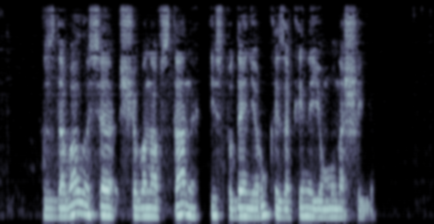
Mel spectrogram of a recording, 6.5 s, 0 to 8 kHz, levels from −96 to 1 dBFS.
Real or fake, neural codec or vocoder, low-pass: real; none; 7.2 kHz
